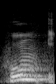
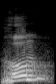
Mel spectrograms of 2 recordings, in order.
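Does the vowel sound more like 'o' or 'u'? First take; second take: u; o. First: The vowel sounds like a rounded 'u'. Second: The vowel sounds like an open 'o'. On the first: The speaker calls it right. "hum itu lebih tepat" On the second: The speaker calls it wrong. "bukan H O M ... Hum kurang tepat"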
